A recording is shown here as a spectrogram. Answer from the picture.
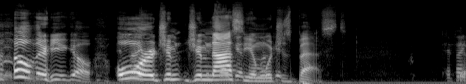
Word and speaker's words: Gymnasium: It's a hard G.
